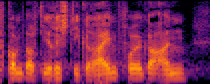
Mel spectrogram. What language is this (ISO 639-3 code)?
deu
